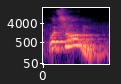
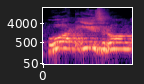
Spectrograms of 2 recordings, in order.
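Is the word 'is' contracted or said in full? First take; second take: contracted; full. First: The word 'is' is contracted into 'what's'. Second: The word 'is' is said in full. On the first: The speaker calls it right. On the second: The speaker calls it wrong.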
